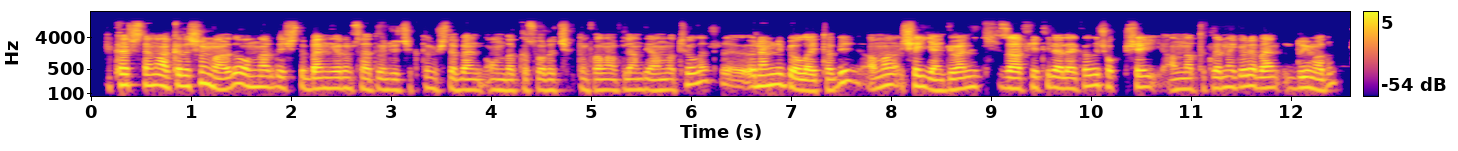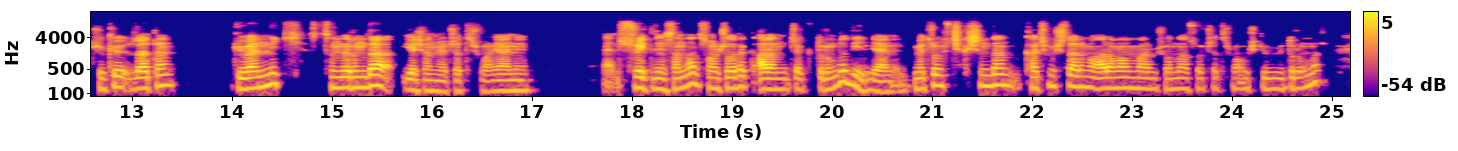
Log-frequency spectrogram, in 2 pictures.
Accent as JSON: {"language": "Turkish", "country": "Turkey", "also_born_or_lived": "United States", "moved": "yes", "said": "Ben Türkiye'liyim, de, Türkiye'denim"}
